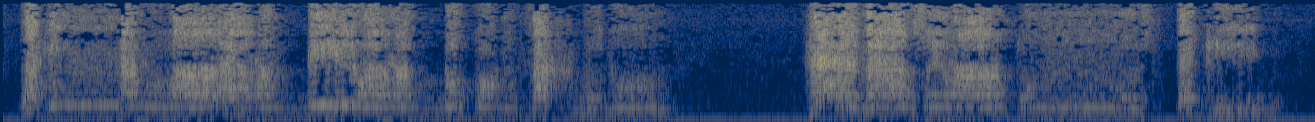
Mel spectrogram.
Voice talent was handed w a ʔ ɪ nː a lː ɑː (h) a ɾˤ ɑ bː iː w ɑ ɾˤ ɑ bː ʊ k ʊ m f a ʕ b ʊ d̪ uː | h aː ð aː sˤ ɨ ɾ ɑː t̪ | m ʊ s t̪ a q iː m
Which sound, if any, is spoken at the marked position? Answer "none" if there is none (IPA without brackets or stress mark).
h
